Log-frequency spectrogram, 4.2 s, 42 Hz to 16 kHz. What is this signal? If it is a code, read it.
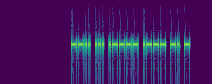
Morse code, heard as a keyed tone, about 36 wpm, 700 Hz. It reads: ZS1JNT
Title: DXCC-100 Call Signs - 6 Characters - Repeated 3x - 35wpm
